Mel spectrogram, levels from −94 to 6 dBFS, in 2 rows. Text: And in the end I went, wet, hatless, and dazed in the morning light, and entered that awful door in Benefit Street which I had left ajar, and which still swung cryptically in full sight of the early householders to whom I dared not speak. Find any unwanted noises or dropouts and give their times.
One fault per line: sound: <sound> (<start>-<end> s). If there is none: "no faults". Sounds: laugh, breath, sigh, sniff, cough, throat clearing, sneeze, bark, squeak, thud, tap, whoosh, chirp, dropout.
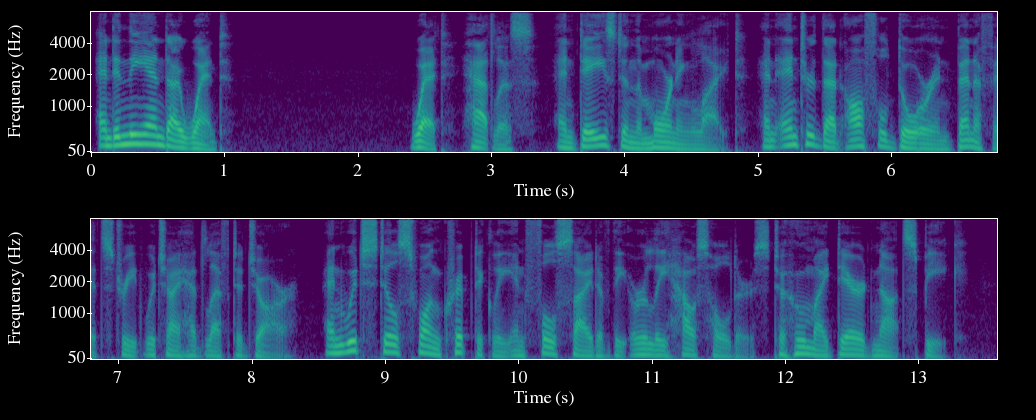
no faults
